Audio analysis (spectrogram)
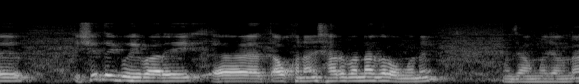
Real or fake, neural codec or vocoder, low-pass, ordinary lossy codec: real; none; 7.2 kHz; MP3, 48 kbps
